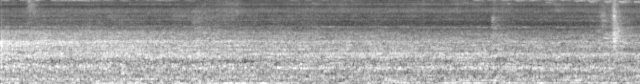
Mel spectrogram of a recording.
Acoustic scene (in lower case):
subway station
